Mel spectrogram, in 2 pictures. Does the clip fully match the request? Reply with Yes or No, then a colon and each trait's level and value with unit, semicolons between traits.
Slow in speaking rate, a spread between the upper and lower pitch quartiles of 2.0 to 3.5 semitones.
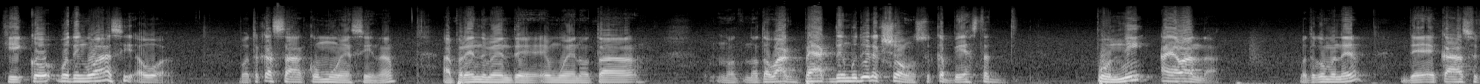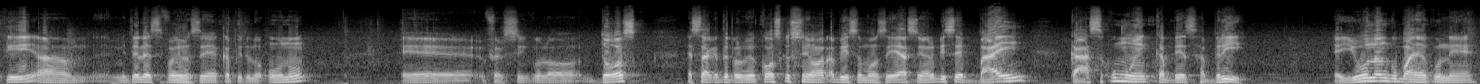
No: slow, 90 wpm; average, 3.9 semitones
